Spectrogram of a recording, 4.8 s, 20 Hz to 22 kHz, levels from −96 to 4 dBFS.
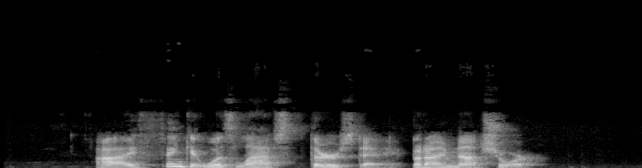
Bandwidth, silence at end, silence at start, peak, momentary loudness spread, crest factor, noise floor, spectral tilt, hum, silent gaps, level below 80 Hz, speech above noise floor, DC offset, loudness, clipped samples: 7.6 kHz; 0.8 s; 0.7 s; -4 dBFS; 8 LU; 20 dB; -76 dBFS; -5.5 dB/octave; none; none; -62 dBFS; 55 dB; under 0.1%; -21 LUFS; under 0.1%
